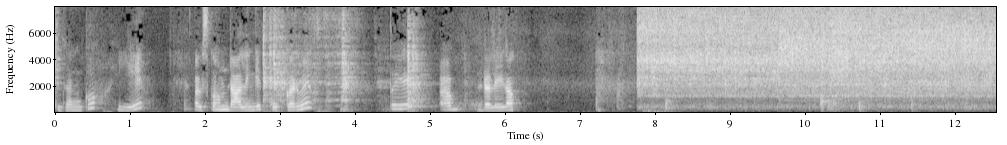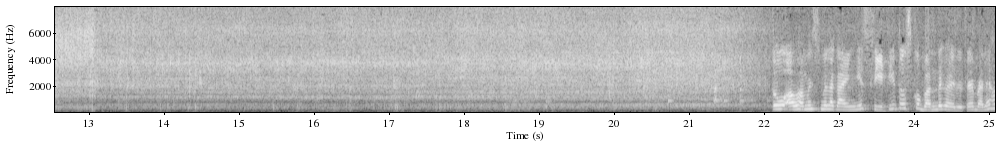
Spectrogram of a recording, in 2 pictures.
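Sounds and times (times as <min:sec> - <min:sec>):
chicken sizzling in hot oil: 0:07.8 - 0:25.0.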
